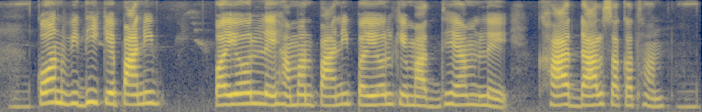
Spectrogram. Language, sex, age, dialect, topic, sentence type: Chhattisgarhi, female, 25-30, Northern/Bhandar, agriculture, question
